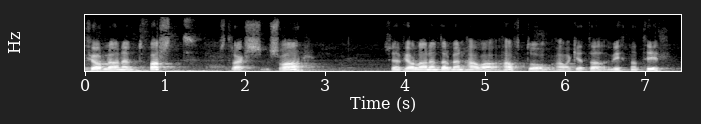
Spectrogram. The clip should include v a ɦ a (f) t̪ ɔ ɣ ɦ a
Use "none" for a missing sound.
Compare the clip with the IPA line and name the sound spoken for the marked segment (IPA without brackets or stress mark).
f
